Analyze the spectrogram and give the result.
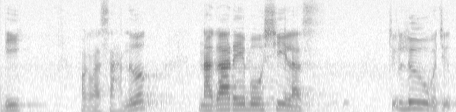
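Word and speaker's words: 流れ星: Ví dụ các bạn có từ nagareboshi, và đây bỏ cái chữ d đi thì đọc theo kiểu âm gì nhỉ? Âm onyomi thì đọc là ryuse nhá. Nagareboshi hay là ryuse đều mang nghĩa là sao băng, nhưng mà cái cách đọc thứ hai là trang trọng hơn, ryuse. Nhưng mà cách đọc nagareboshi là phổ biến hơn.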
